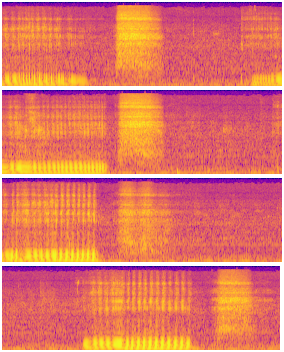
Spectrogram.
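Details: French Bulldog named Benjamin asleep, giving four long, rattling, low buzzy snores on the in-breath, each followed by a short airy hiss, about every four seconds.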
